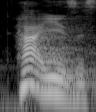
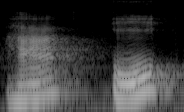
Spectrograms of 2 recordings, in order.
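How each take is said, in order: First: Said in the usual way. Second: "Raízes" broken as ra, í, zes with long pauses; split into syllables. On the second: Shown as a demonstration. Teacher separating the plural for students, "Raízes" syllable by syllable. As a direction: say "Raízes" one syllable at a time. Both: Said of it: "Vamos separar".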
